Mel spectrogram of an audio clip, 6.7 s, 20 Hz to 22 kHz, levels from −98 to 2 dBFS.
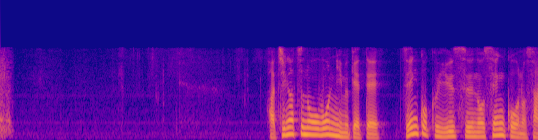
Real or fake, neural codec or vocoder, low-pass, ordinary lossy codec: real; none; 5.4 kHz; none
